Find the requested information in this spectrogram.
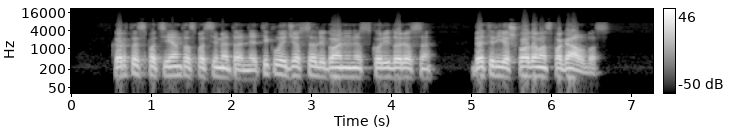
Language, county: Lithuanian, Klaipėda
